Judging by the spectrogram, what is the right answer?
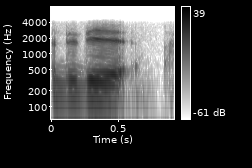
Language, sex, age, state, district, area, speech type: Manipuri, male, 18-30, Manipur, Chandel, rural, conversation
